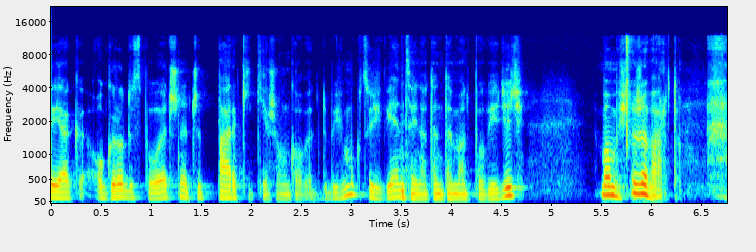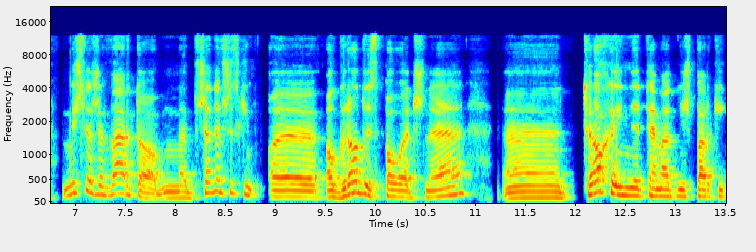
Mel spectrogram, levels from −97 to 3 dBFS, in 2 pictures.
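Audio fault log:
3.51 s: microphone volume stepped up. The input gain rose by about 8 dB in a single step, so voice and background noise jump louder together.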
